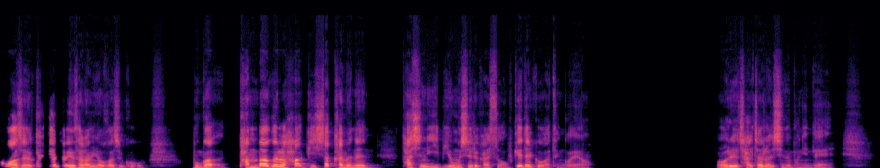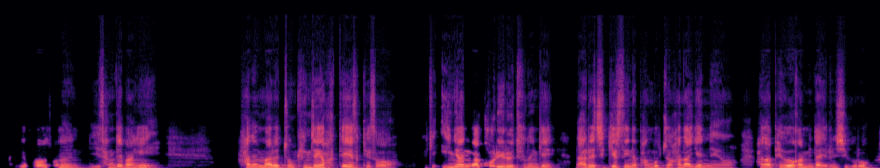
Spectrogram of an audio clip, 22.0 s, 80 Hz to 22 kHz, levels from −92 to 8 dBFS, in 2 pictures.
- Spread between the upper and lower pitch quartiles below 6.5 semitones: Yes, average, 5.3 semitones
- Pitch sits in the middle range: Yes, medium, 145 Hz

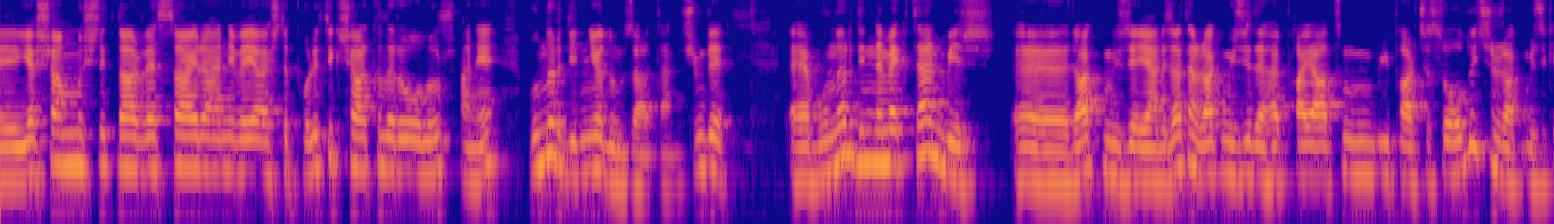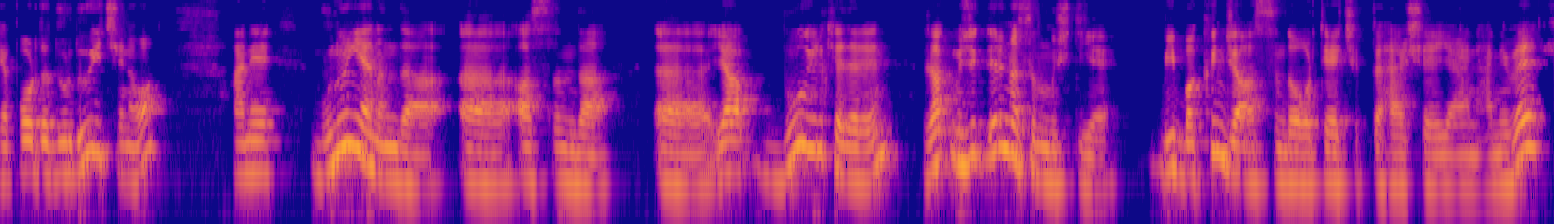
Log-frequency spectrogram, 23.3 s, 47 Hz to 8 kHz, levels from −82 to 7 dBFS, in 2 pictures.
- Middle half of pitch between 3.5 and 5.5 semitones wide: Yes, average, 5.0 semitones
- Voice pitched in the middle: Yes, medium, 155 Hz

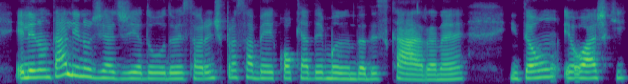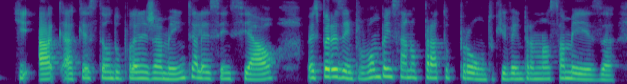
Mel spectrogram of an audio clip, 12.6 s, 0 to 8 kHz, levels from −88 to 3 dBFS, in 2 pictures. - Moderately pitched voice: No, high, 215 Hz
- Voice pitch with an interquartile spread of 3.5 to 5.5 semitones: No, average, 2.9 semitones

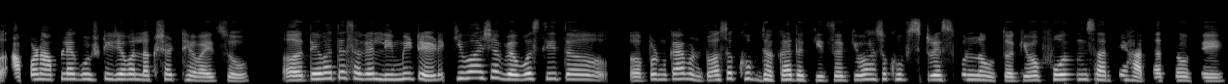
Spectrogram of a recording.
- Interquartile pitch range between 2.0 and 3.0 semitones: No, average, 3.6 semitones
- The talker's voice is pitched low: No, high, 230 Hz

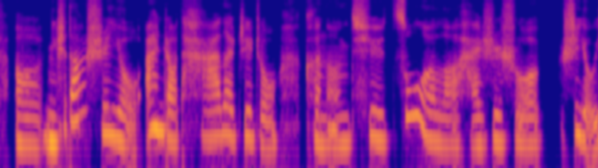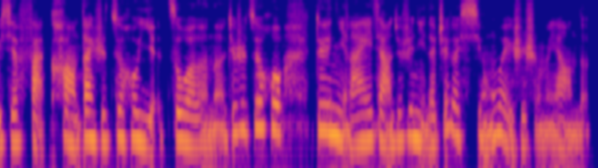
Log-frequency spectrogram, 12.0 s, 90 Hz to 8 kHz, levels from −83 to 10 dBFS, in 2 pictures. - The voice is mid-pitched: No, high, 205 Hz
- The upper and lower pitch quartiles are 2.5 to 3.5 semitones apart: No, average, 4.3 semitones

